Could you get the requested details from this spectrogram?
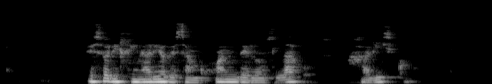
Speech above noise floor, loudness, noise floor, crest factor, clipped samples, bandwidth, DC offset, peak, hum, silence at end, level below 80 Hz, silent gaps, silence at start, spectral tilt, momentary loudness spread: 55 dB; -25 LUFS; -79 dBFS; 16 dB; under 0.1%; 6.8 kHz; under 0.1%; -10 dBFS; none; 0.85 s; -56 dBFS; none; 0.9 s; -8.5 dB/octave; 11 LU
